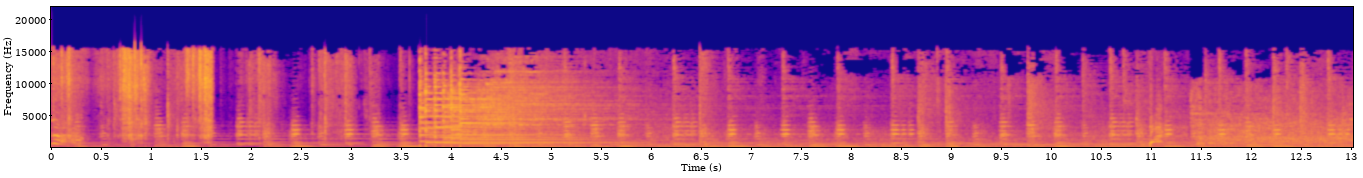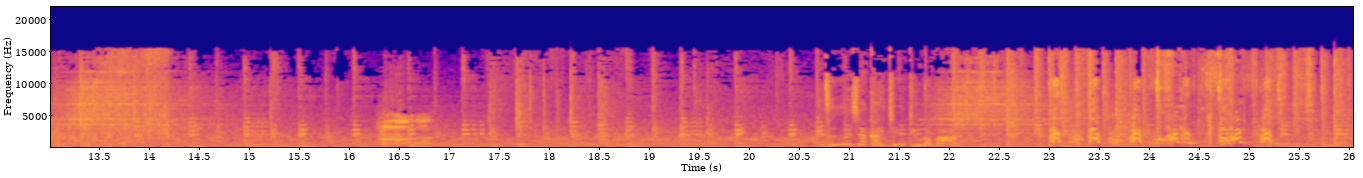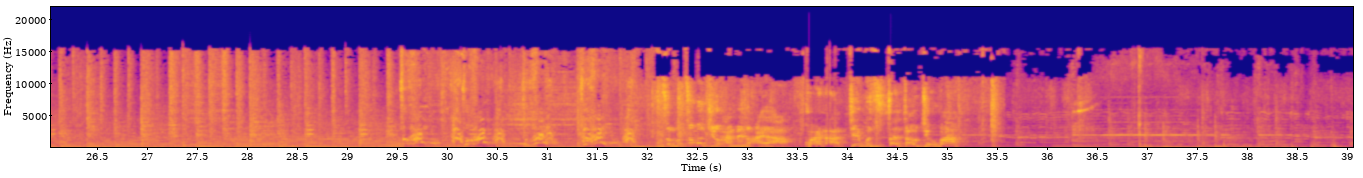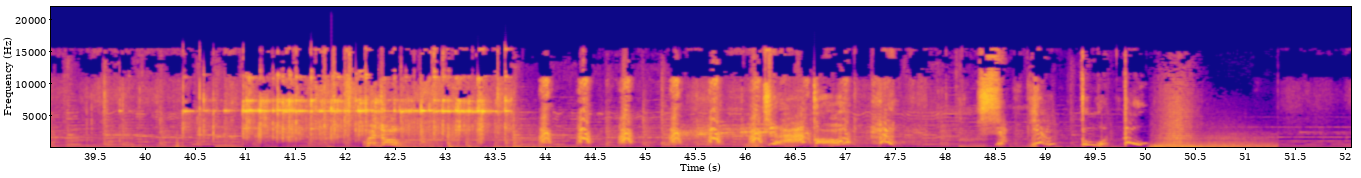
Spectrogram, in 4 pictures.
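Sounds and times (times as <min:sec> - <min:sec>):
background music: 0:00.0 - 0:52.0
puppy yipping and barking: 0:23.0 - 0:25.4, 0:29.6 - 0:32.0, 0:44.0 - 0:47.6.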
